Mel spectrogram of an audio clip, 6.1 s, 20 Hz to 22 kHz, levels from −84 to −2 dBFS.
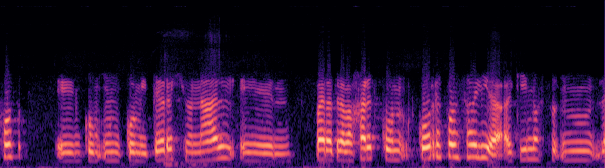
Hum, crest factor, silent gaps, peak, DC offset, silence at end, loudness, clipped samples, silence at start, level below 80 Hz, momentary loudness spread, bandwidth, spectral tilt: none; 16 dB; none; -4 dBFS; under 0.1%; 0 s; -21 LUFS; under 0.1%; 0 s; -62 dBFS; 10 LU; 9.4 kHz; -5.5 dB/octave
